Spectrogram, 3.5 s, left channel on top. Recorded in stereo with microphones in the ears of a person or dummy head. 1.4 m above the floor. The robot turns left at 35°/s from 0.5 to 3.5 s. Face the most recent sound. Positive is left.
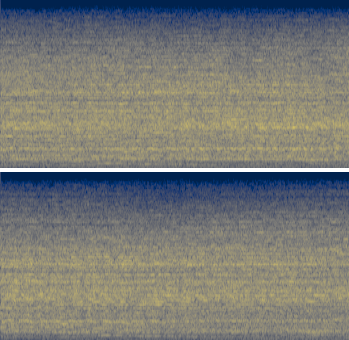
turn(degrees=115)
